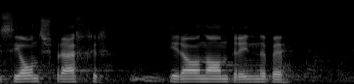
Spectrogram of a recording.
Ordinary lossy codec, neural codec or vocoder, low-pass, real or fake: none; autoencoder, 48 kHz, 128 numbers a frame, DAC-VAE, trained on Japanese speech; 14.4 kHz; fake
